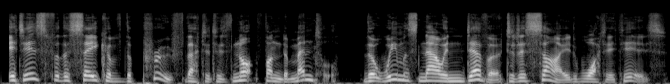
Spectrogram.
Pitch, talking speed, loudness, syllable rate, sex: 155 Hz, 205 wpm, -19 LUFS, 4.8 syllables/s, male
